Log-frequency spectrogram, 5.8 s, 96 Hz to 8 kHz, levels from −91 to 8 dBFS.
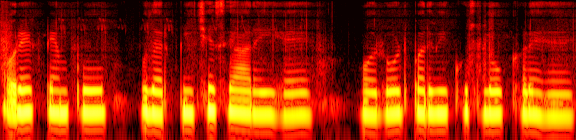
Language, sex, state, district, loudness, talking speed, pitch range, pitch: Hindi, male, Bihar, West Champaran, -17 LUFS, 175 wpm, 220-235 Hz, 230 Hz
